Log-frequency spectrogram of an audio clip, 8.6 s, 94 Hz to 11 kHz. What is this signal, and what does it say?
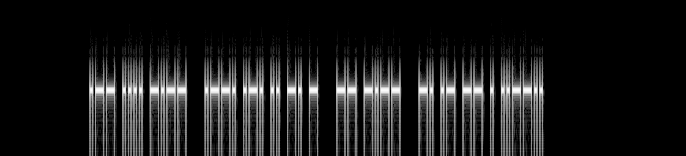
Morse code, heard as a keyed tone, about 34 wpm, 700 Hz. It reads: WHY PRINT MY NAME?
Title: Sentences from Top 1400 Words 35wpm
